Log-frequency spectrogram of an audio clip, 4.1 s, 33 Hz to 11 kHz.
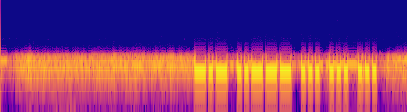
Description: Morse code, heard as a keyed tone, about 33 wpm, 280 Hz. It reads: K2SSS
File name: 2015 cq ww cw / 2015 cqwww k5tr - 0-18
